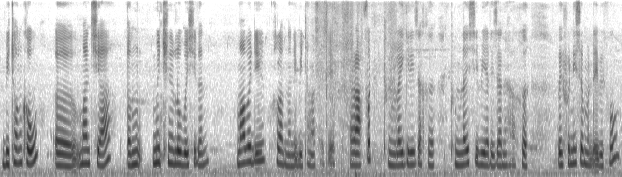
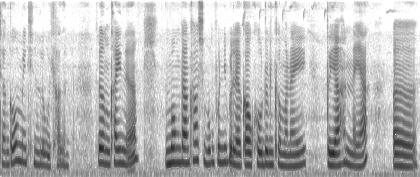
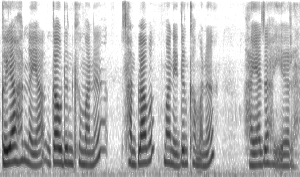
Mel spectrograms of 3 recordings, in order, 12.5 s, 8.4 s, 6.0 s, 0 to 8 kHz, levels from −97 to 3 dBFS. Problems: constant background noise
